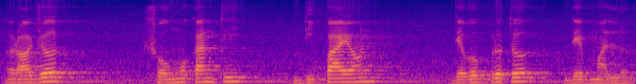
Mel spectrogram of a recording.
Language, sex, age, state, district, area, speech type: Bengali, male, 60+, West Bengal, Paschim Bardhaman, urban, spontaneous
